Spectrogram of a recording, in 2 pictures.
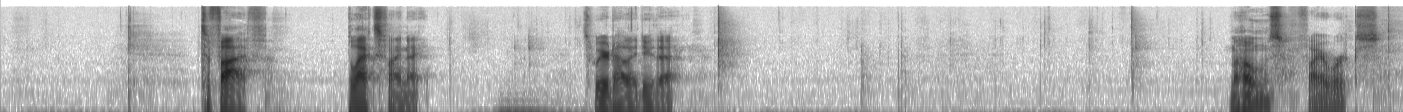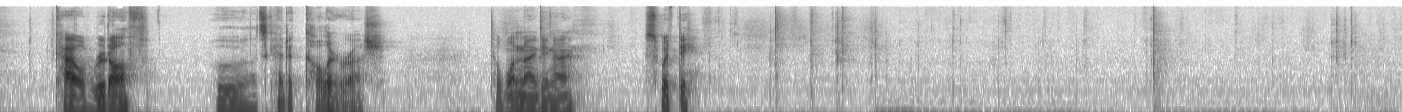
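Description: Stiff trading cards rustle and flick softly as they are shuffled through by hand.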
